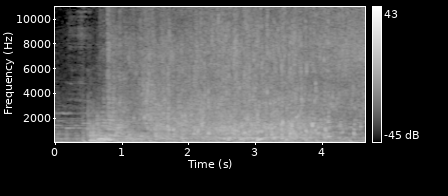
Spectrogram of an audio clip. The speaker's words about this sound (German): Ich setze mich jetzt auf die Toilette und dann mache ich Pipi oder Kaka. Geht das alles in den Abfluss, wenn man spült. Und das hört sich so an.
